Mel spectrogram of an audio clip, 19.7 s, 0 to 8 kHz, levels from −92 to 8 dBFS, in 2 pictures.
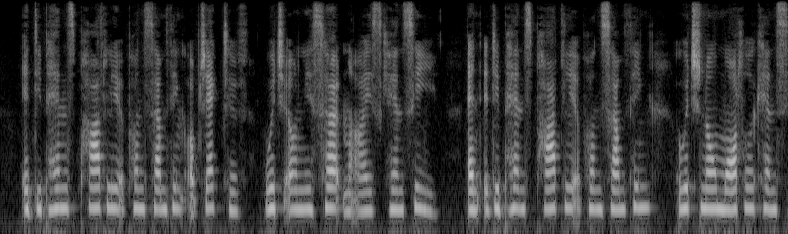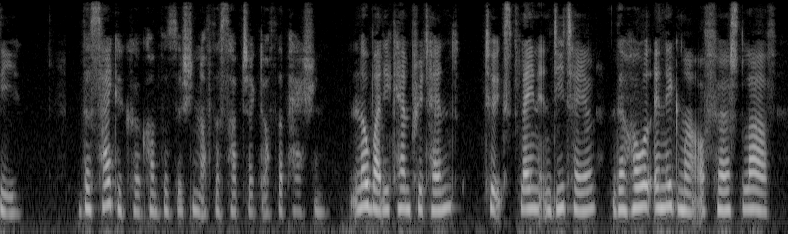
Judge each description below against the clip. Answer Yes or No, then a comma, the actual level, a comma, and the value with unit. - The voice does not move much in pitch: Yes, narrow, 1.8 semitones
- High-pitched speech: Yes, high, 215 Hz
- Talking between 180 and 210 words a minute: No, average, 140 wpm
